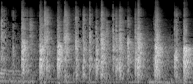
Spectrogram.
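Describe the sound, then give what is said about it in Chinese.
A small group claps together, a dense run of sharp, overlapping hand claps keeping up a brisk, uneven patter for a couple of seconds, fairly loud and with no voices. “来来来，鼓掌一下，鼓掌一下！”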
